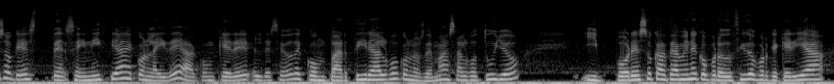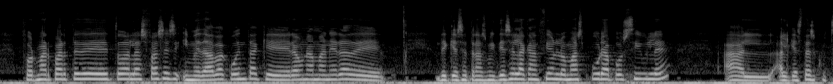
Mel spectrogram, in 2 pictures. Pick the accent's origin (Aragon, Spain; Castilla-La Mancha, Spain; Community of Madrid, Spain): Castilla-La Mancha, Spain; Cuenca; que me hace mucha ilusión porque soy de Cuenca.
